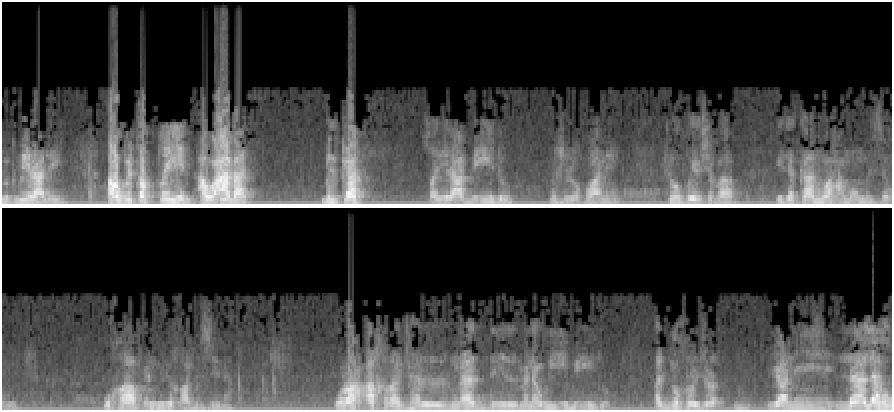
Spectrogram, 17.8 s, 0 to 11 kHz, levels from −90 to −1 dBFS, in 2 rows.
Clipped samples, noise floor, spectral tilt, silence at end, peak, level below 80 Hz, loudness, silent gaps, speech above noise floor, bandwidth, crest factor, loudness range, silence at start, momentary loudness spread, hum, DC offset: 0.1%; -43 dBFS; -6.5 dB/octave; 0 s; 0 dBFS; -50 dBFS; -15 LUFS; none; 28 dB; 11 kHz; 16 dB; 10 LU; 0 s; 19 LU; none; 3%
